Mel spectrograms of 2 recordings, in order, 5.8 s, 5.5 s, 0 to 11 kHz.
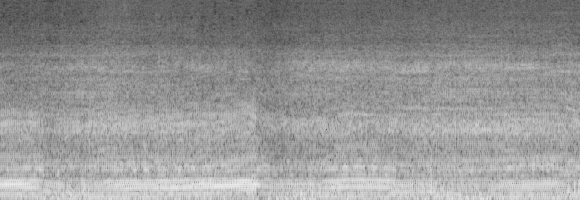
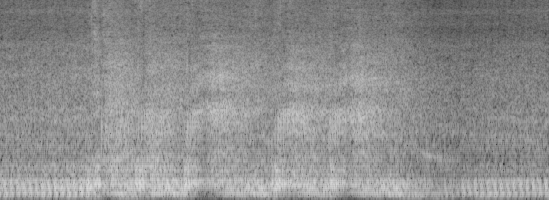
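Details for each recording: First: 2002 KTM 400 EXC single after carburetor jetting fix revs cleanly and evenly, hitting rev limiter at the right time, with slight hesitation pulling away and faint backfiring; owner considers going up a jet size. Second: 2002 KTM 400 EXC (sold as 450) revved hard in neutral: stutters and breaks up near the top as if hitting the rev limiter early, lacking power; black plug shows rich running, carburettor fuelling suspected over CDI or stator.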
